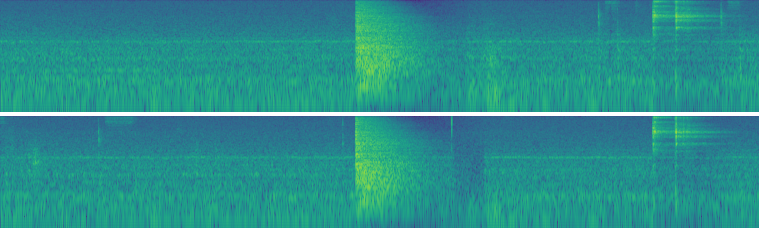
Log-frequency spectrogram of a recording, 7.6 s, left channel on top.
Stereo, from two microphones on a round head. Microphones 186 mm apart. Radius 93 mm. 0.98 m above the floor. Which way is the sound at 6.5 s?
10° right (ahead or behind).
